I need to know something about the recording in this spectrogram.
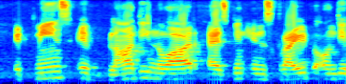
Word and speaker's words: Noir: N-O-I is pronounced as Wa, so it is Blanc de Noir.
